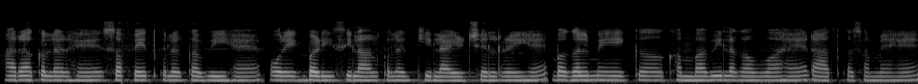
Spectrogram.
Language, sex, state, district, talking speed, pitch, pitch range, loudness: Hindi, female, Uttar Pradesh, Etah, 195 wpm, 195 Hz, 190-195 Hz, -34 LUFS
